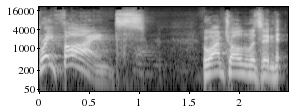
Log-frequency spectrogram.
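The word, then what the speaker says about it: Ralph Fiennes: pronounce this dude's names Ralph finds Ray fines Ray fines who I'm told was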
